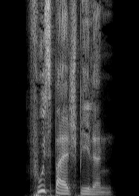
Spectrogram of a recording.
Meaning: dative plural of Fußballspiel
- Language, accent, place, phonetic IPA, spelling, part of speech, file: German, Germany, Berlin, [ˈfuːsbalˌʃpiːlən], Fußballspielen, noun, De-Fußballspielen.ogg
